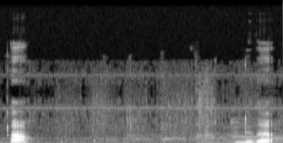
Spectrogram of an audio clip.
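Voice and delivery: ordinary talk, nothing marked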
